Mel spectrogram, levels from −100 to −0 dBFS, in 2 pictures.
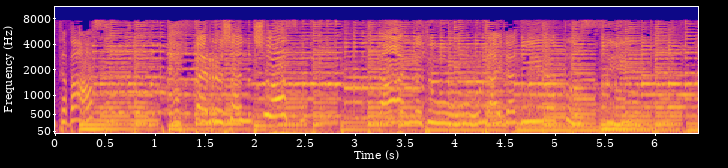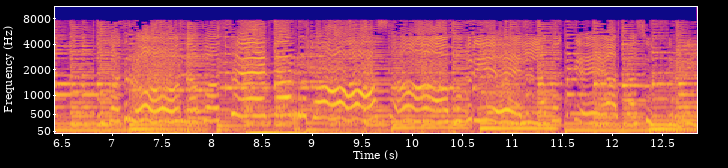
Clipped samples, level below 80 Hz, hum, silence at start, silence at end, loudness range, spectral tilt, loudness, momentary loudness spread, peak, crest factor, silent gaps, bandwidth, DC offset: under 0.1%; -30 dBFS; none; 0 s; 0 s; 3 LU; -4.5 dB/octave; -13 LUFS; 5 LU; -2 dBFS; 10 dB; none; 8 kHz; under 0.1%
